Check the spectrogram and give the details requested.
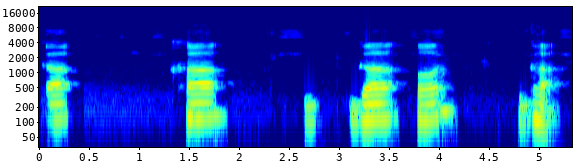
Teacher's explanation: कंठ से उच्चारित होने वाले जो वर्ण है वह है क ख ग और घ · याद रखिएगा क वर्ग के पांच वर्ण है और इन पांचों ही वर्ण का उच्चारण कंठ से होता है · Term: क वर्ग के वर्ण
